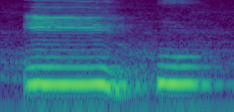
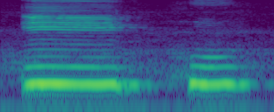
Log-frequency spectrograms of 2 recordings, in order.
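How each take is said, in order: First: The middle consonant is an h sound. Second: The middle consonant is an h sound.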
